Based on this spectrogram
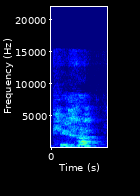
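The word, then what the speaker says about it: querrá: C'est double R. Oui mais c'est quera. Très bien, quera. Alors c'est plus quera, mais ouais. C'est pas mal. C'est genre un gros roulement quoi.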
